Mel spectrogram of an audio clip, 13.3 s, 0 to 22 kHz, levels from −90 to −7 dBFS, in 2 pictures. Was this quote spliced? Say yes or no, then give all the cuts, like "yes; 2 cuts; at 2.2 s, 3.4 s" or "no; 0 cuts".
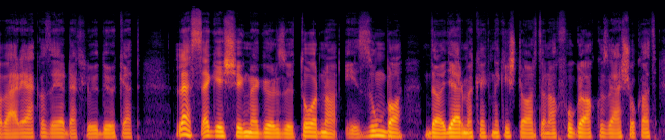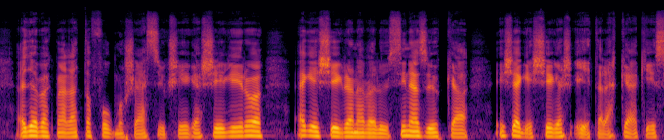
no; 0 cuts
